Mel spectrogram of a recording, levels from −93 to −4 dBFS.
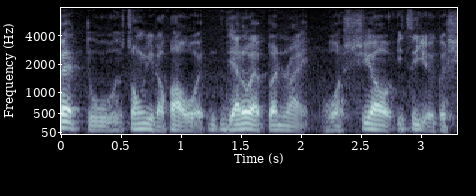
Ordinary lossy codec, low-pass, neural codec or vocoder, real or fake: none; none; codec, 16 kHz, 16 kbps, FunCodec, trained on LibriTTS, 50 frames a second; fake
